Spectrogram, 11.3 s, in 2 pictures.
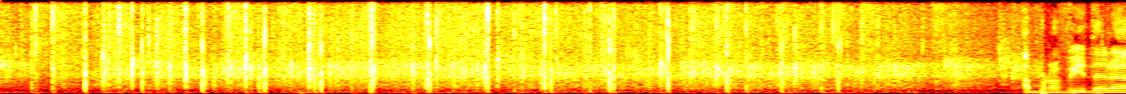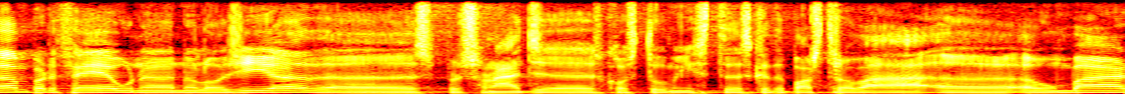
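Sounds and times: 
crowd applauding: 0.0 - 5.3
speech: 5.2 - 11.2.

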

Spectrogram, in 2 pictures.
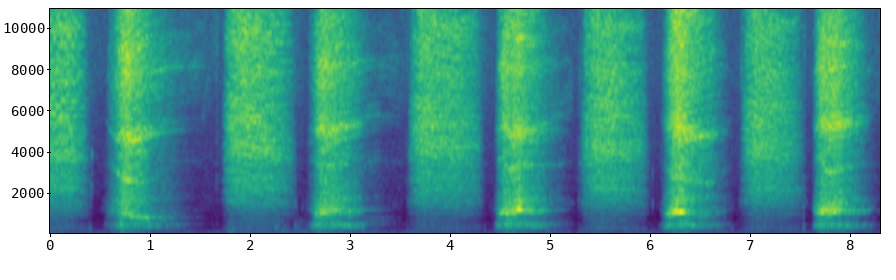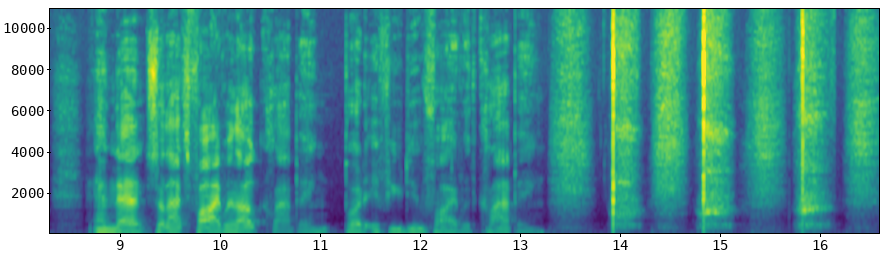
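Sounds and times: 
rapid forceful breathing exercise: 0.0 - 8.7, 13.3 - 16.5
speech: 8.8 - 13.6.

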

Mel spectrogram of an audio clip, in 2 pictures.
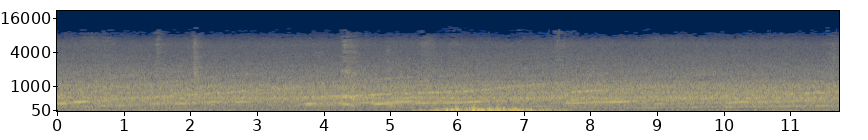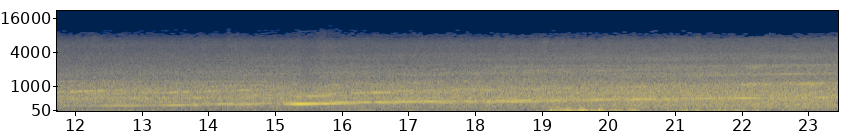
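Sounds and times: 
TWR 70-000 series train rumbling on the Saikyo Line: 0.0 - 23.4.

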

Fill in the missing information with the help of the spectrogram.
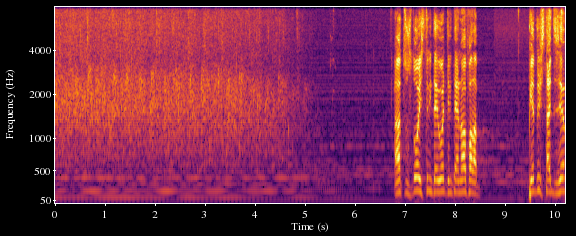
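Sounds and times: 
applause: 0.0 - 5.1
speech: 6.8 - 8.6, 9.5 - 10.1.

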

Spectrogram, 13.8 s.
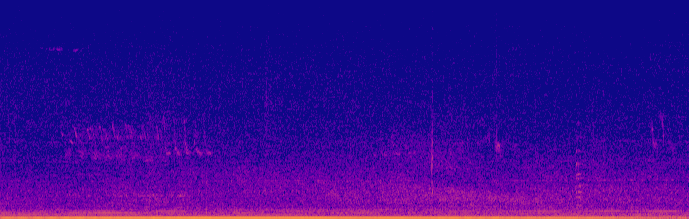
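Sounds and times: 
traffic rumble in Modiin, Israel: 0.0 - 13.7
faint thin bird chirps: 0.8 - 4.4, 7.2 - 10.9
soft clicks: 8.6 - 8.8.

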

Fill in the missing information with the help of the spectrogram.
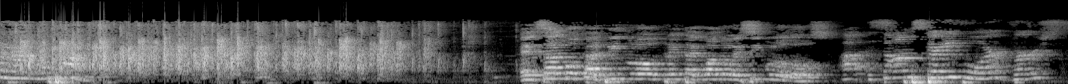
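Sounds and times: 
audience applauding: 0.0 - 5.0
speech: 5.3 - 10.6.

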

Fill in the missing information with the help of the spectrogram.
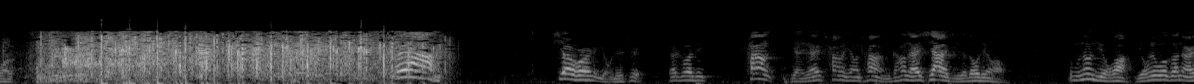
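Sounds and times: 
audience applause: 0.3 - 4.6
speech: 5.7 - 11.9.

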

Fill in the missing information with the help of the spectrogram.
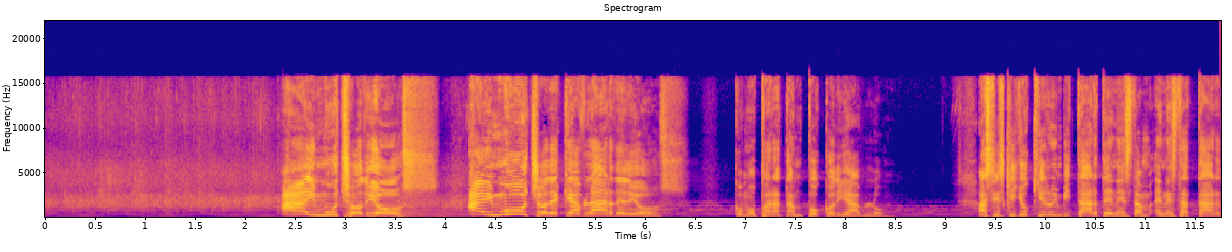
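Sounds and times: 
audience applause: 0.0 - 4.6
speech: 2.6 - 6.3, 6.9 - 8.6, 9.2 - 11.7.

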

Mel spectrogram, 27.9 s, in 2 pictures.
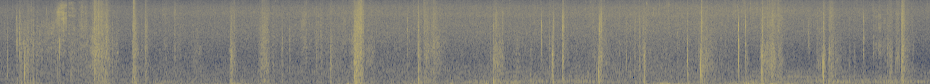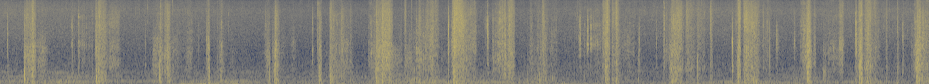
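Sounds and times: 
footsteps crunching through ice and snow: 0.0 - 27.8.

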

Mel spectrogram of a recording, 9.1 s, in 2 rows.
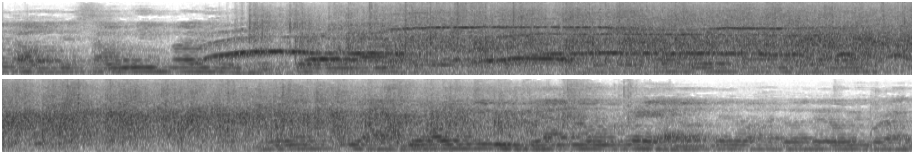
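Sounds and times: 
speech: 0.0 - 2.2, 6.0 - 9.0
audience applause: 1.2 - 7.7.

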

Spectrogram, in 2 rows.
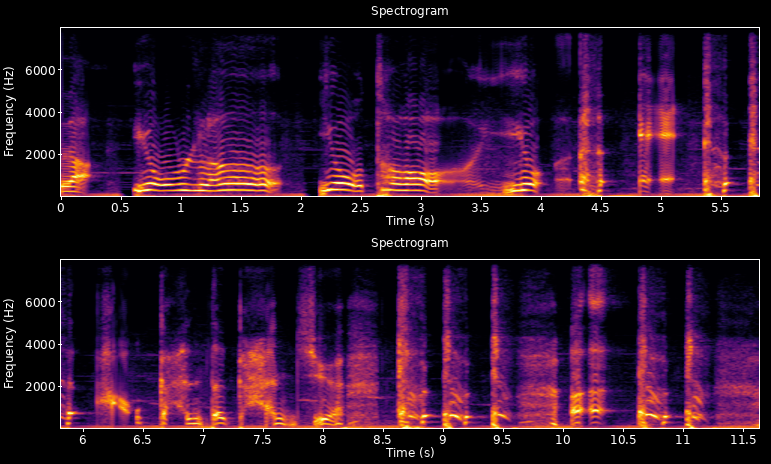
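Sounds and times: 
speech: 0.0 - 5.6, 6.2 - 9.2, 9.9 - 10.8
coughing: 4.1 - 6.8, 8.6 - 11.4.

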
